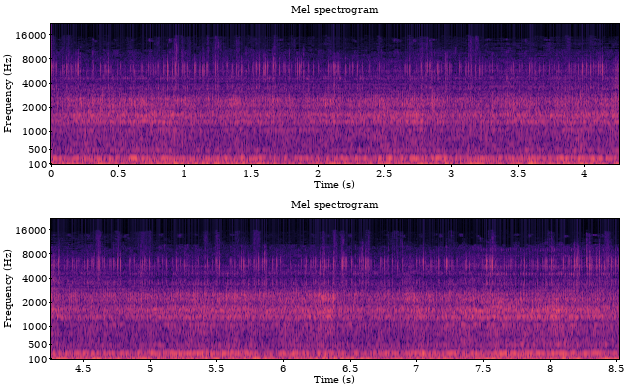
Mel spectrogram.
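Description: Wind buffets loudly and steadily, as if rushing past a moving bicycle.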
